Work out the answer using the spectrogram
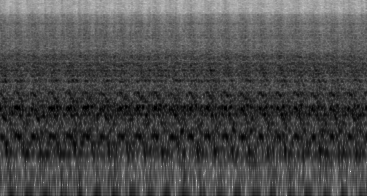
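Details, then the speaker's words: Tractor with carburetor dumping gasoline, owner believes badly flooded; fuel off and choke open, starter churns evenly a bit over two turns a second, never catches; rusty cylinder also suspected: cranks but won't start. "it's not going to go well that didn't go like planned"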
